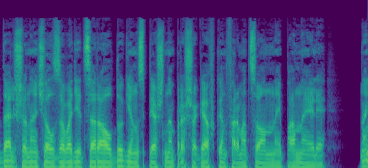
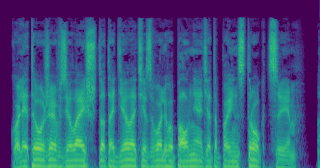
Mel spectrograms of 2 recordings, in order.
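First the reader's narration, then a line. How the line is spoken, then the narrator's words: Irritated, curt. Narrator (Russian): раздраженно бросил целитель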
